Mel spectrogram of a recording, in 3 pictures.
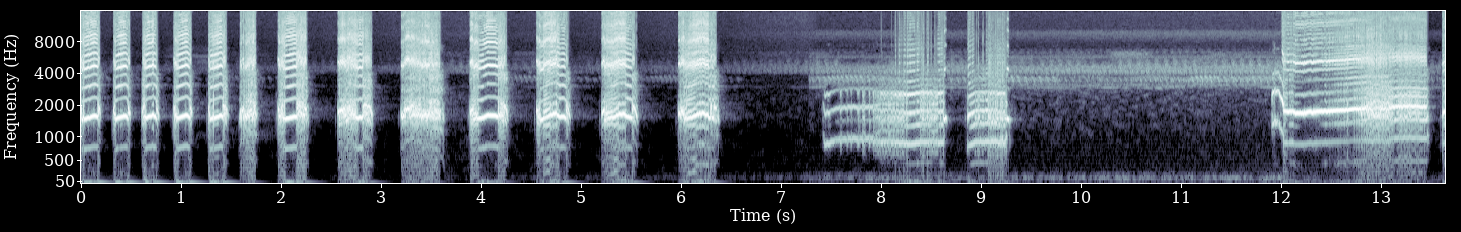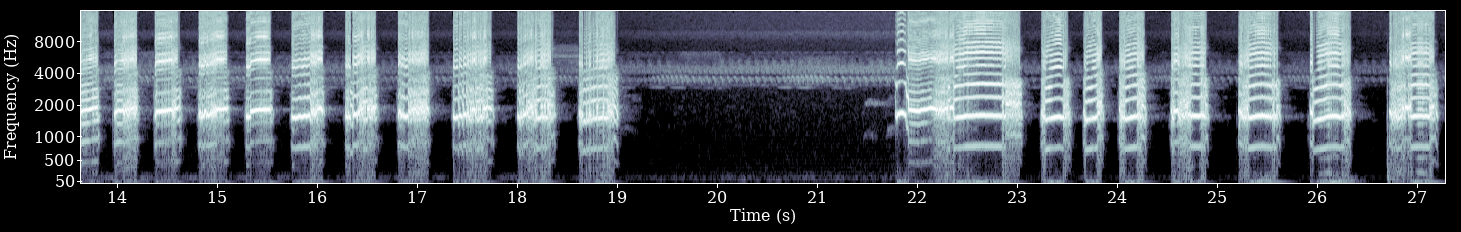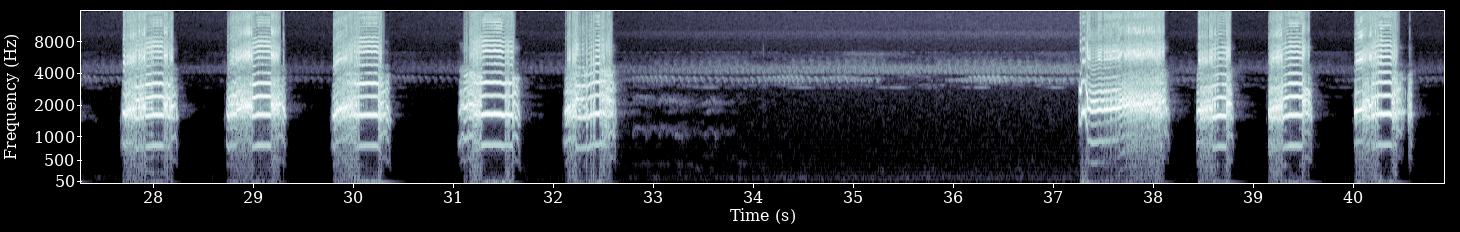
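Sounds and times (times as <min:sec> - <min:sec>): hen cackling: 0:00.0 - 0:06.5, 0:07.3 - 0:09.5, 0:11.9 - 0:19.1, 0:21.5 - 0:33.8, 0:37.2 - 0:40.7.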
